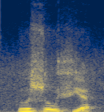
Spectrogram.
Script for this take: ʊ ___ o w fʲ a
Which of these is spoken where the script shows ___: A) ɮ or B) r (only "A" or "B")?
A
